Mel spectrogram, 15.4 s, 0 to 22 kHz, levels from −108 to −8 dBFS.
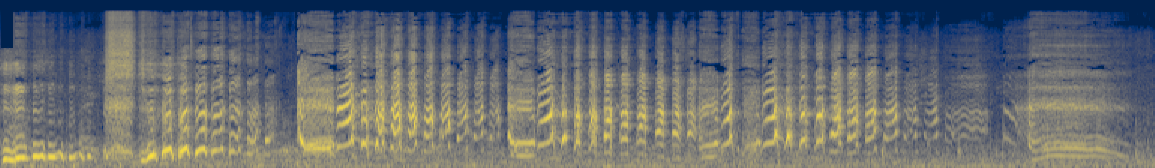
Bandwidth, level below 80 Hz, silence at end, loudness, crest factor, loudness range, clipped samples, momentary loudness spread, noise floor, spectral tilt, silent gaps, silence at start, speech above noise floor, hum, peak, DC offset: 16.5 kHz; -48 dBFS; 0.05 s; -22 LUFS; 16 dB; 10 LU; under 0.1%; 15 LU; -44 dBFS; -4 dB/octave; none; 0 s; 26 dB; none; -6 dBFS; under 0.1%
